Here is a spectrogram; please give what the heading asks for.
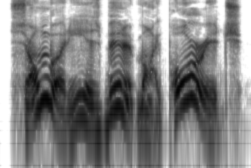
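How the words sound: It is said in a deep, gruff voice.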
